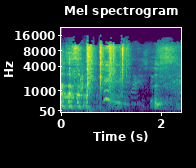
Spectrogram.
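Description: A voice trailing off, then a quick cluster of small sharp clicks about half a second in, with a short gliding vocal sound and one more click near the end.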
